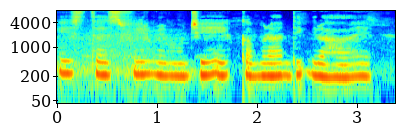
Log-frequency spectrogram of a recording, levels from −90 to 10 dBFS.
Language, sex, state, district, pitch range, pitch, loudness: Hindi, female, Arunachal Pradesh, Papum Pare, 205-225 Hz, 215 Hz, -16 LUFS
